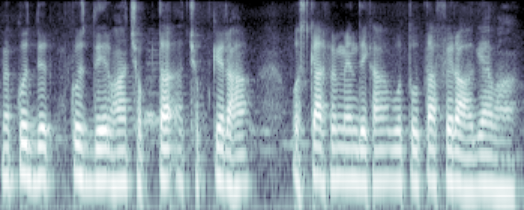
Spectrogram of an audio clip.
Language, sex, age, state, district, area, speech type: Hindi, male, 18-30, Madhya Pradesh, Seoni, urban, spontaneous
